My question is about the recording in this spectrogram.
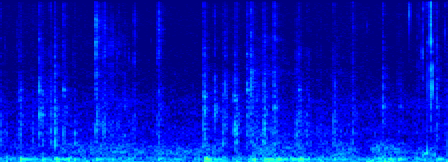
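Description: Computer keyboard typing: an irregular run of quick, light key clicks over a low steady hum.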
